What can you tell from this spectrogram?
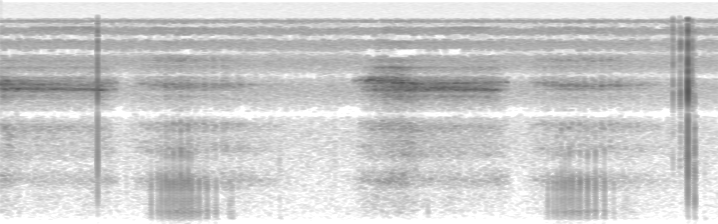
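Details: Quiet fluttering snores on each breath in with softer hissing breaths out, about three breath cycles in seven seconds, faint background hiss: snoring.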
